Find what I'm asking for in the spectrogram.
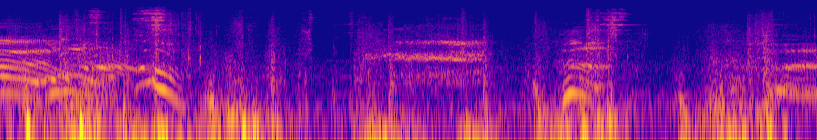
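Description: Horse in the video game Conan Exiles, a whinny or snort with clopping hooves and creaking gear in a night grove, mid-loud, with bursts of combat noise around it.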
